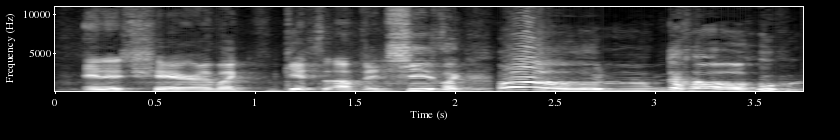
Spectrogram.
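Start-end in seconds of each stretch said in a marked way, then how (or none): 2.2-3.7 very high frightened squeal with long drawn-out oh. Retelling a film scene where a character gets up from a chair: imitating a scared character. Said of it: "She's so scared".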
